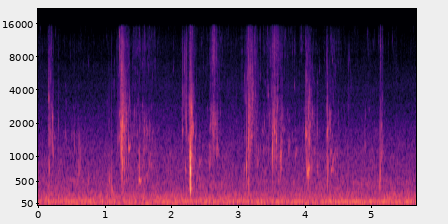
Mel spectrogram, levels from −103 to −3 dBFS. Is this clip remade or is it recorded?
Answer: recorded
